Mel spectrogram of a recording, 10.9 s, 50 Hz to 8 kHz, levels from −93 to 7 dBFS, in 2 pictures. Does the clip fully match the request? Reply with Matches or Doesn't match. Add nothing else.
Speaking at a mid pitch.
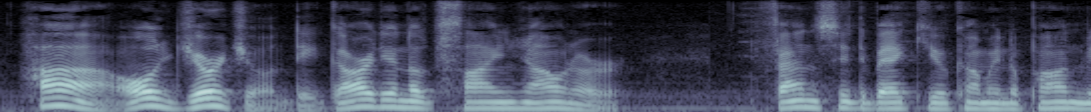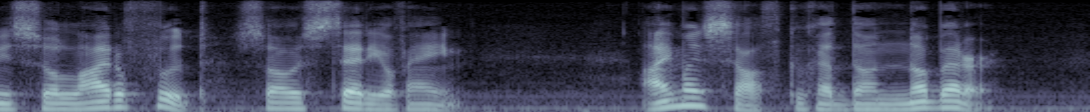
Doesn't match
